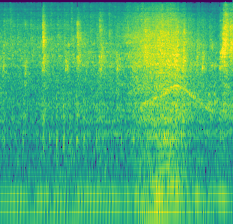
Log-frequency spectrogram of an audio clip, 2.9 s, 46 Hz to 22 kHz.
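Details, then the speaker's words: 1973 TVR 2500M, first start after new wiring harness: engine running rough with a wet, squishy hiss rising over idle; heavy oil leak as the aftermarket oil filter adapter spat out its outer O-ring. "Oh, I'm hearing something. I'm gonna shut it down and see what's going on. What was that noise? Sounded squishy. Am I losing, oh yeah, I got a lot of oil coming out."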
